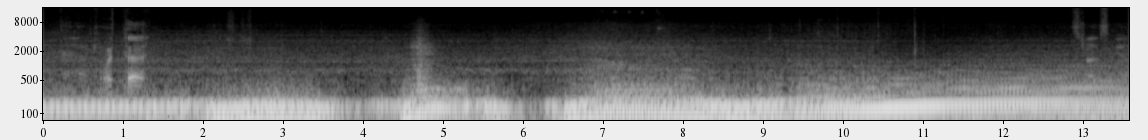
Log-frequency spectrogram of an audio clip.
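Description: A car engine revs loudly in repeated bursts, rising and falling with a deep, rumbling drone, then settling into a long climbing rev; people talk over the engine noise throughout.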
